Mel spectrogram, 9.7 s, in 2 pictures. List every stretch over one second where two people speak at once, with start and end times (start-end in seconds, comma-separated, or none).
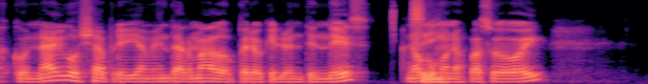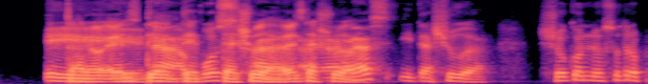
5.3-7.7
